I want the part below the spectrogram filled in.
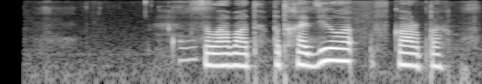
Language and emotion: Russian, neutral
